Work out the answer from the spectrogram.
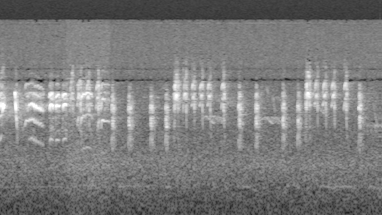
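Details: Eurasian reed warbler on Hammer Pond, Knepp Wildland, opening with a quick burst of whistled and buzzy notes, then slowing into a series of separate dry ticks and chirps spaced under a second apart.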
